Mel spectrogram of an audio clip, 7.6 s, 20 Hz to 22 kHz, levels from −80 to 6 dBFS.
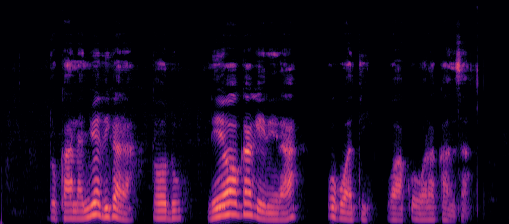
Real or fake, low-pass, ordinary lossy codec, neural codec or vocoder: real; 19.8 kHz; none; none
